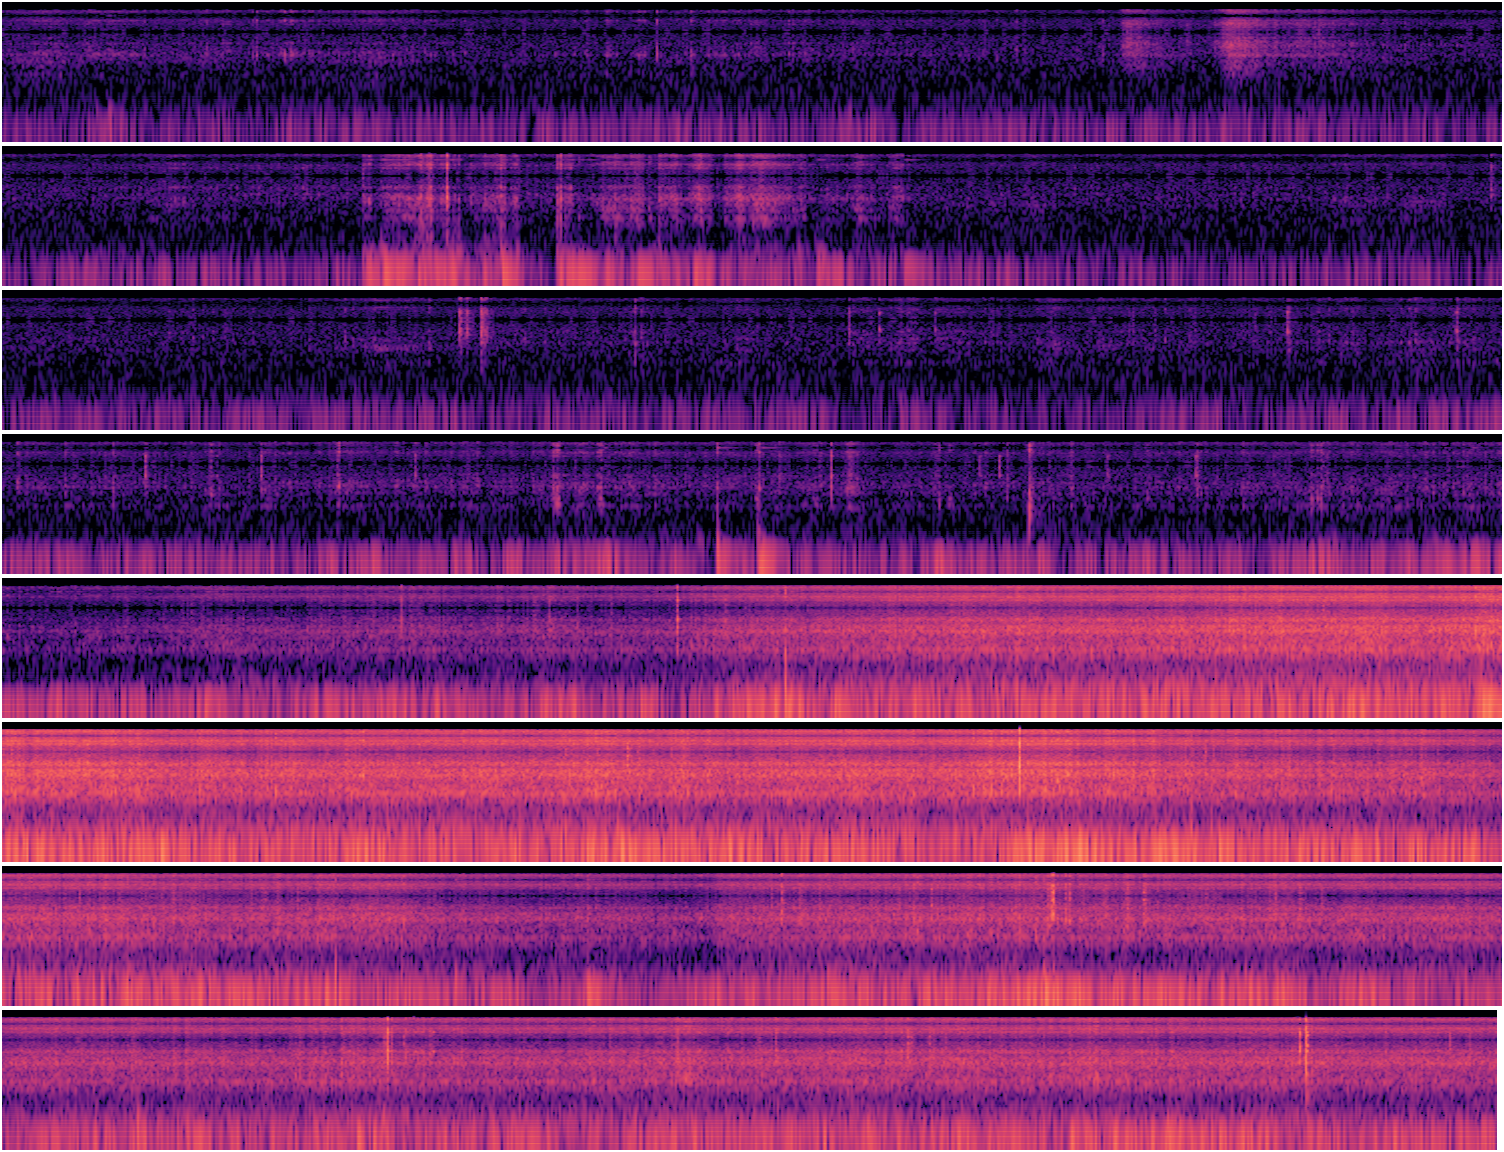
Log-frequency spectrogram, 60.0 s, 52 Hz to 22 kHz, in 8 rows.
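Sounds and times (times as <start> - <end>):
bike tyres on gravel: 0.0 - 59.9
wind rushing over camera: 0.0 - 59.9
bike clicks and knocks: 9.3 - 12.2, 17.1 - 18.4, 47.8 - 51.9, 52.8 - 55.0, 55.7 - 59.9.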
